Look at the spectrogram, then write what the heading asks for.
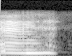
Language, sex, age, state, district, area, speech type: Tamil, female, 30-45, Tamil Nadu, Dharmapuri, rural, conversation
